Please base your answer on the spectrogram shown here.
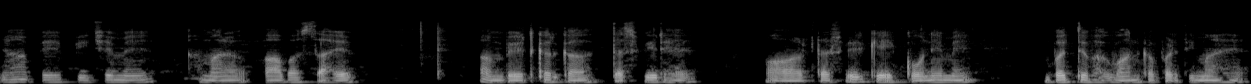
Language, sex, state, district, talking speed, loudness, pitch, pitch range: Hindi, male, Uttar Pradesh, Etah, 105 wpm, -30 LUFS, 100 Hz, 95-105 Hz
